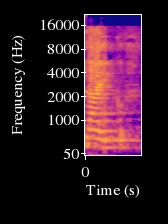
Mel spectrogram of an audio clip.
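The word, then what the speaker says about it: like: next rule देखते हैं rule number तीन है यदि आई के बाद कंसोनेंट प्लस ई आ चाहिए तो आई को हम आई प्रोनाउंस करेंगे आई के बाद क्या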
